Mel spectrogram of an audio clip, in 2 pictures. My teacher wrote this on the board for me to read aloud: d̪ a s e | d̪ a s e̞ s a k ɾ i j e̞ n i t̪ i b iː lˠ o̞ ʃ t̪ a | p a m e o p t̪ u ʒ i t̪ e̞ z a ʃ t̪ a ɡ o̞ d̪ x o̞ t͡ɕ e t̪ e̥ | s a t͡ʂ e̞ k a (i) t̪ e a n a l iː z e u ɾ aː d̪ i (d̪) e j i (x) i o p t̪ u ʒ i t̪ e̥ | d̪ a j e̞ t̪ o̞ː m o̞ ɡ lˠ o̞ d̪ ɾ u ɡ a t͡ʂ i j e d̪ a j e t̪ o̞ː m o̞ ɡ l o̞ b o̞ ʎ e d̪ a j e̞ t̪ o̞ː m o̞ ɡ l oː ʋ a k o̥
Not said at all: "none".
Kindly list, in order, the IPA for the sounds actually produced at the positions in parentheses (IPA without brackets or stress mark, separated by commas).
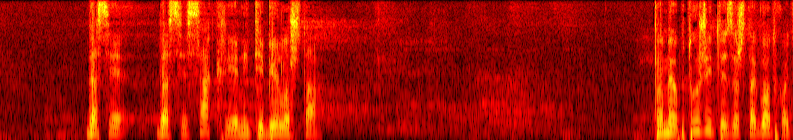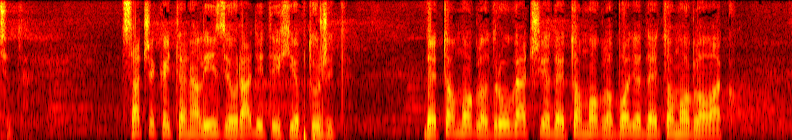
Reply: j, t̪, x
